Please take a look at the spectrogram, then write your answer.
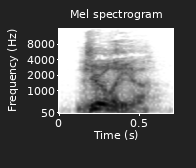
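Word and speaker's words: Giulia: I always say her name wrong. Uh G I U L I A Julia. Yeah, Julia.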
